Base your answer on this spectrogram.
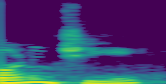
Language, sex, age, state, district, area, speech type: Goan Konkani, female, 30-45, Goa, Salcete, rural, spontaneous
